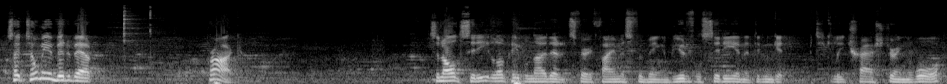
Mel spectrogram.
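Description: A man hosts a podcast interview at an ordinary pitch for a man. He asks questions and offers his own views in a relaxed, conversational way. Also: fast, pauses often, faint music behind. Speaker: podcast host. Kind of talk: casual interview talk.

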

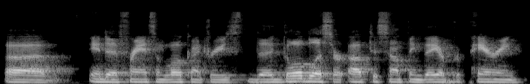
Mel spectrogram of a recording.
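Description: Male interview guest, lowish voice, long-winded and urgent conspiracy-minded political talk, roomy echoing sound. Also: flat delivery, moderate pace. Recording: echoey room.

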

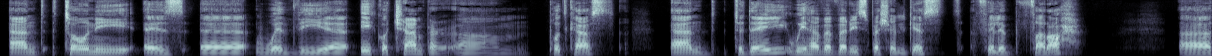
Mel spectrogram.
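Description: Measured podcast host, dry sound. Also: male voice, medium pitch, a little mellow, dry recording. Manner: measured, with frequent fillers. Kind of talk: podcast introduction and chat.

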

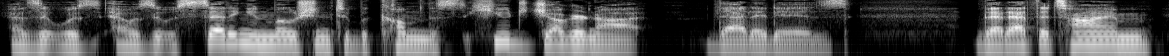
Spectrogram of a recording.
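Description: Male podcast host, casual and rambling, laughs a lot, fairly high voice, dry studio sound. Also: moderate pace, a little mellow, no echo. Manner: rambling, chatty, laughs often.

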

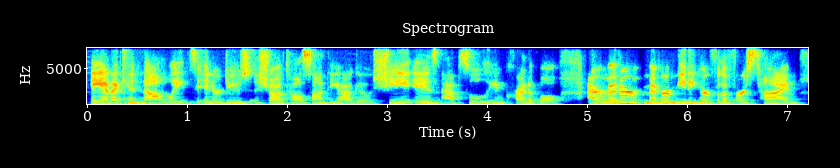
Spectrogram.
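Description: A woman's voice: medium pitch, a little fast, hardly any pauses. A woman hosting a podcast interview, talking in a bubbly, enthusiastic way. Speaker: podcast host.

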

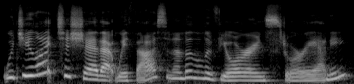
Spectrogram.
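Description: A woman of medium pitch hosts an interview. She talks informally and effusively, as if chatting with a new friend. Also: big pitch swings, fairly quick, gravelly. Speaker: podcast host, interviewer. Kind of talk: conversational interview hosting.

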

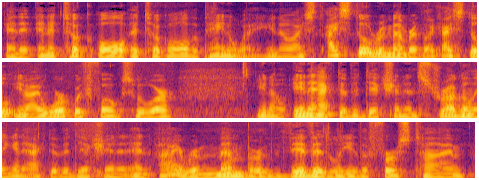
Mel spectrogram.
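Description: Older man, recovery coach guest, low voice, halting delivery with lots of restarts. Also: darkish tone. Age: 60s. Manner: halting, many fillers and restarts. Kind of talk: casual conversation.

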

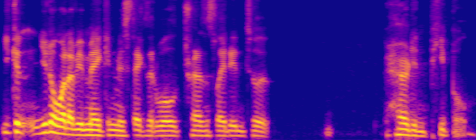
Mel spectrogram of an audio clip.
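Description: A man from Ecuador, a podcast guest, tells stories casually and ramblingly, restarting again and again. His voice sits on the low side, with lively intonation and a fairly quick pace. The studio-quality sound has no room sound.

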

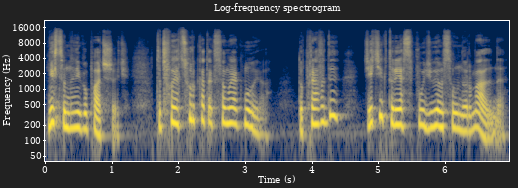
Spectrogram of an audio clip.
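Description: A man's voice: high-pitched, sing-song, moderate pace, mellow, voice pushed up, full character voice. A man voicing a cruel father who speaks harshly and with contempt. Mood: contemptuous. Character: cruel contemptuous father rejecting his daughter.

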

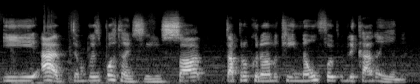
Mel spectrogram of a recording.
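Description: A man with a Brazilian Portuguese accent talks casually as an interview guest, explaining things in a halting, informal way. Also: a little high, sharp tone, soft background music. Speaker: podcast guest, game project organizer.

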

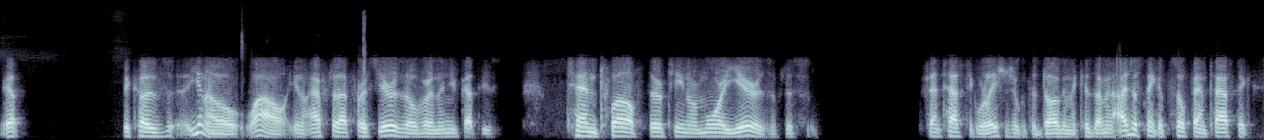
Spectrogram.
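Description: A man's voice: fairly low pitch, moderate pace, no echo. A man who trains dogs, talking casually on a podcast, rambling with many fillers. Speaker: dog trainer and podcast host. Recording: tinny phone line.

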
